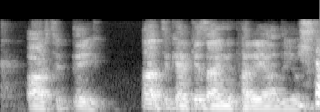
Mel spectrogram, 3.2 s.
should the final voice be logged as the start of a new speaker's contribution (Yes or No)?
Yes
